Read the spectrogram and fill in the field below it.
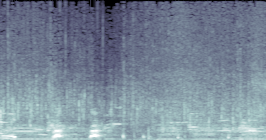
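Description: Raw meat tumbles into a wok with a wet thud.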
